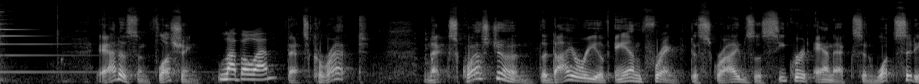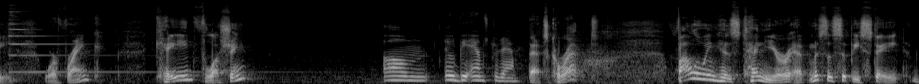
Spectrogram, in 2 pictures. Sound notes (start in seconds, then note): 0.0 bell dinging; 9.2 bell dinging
